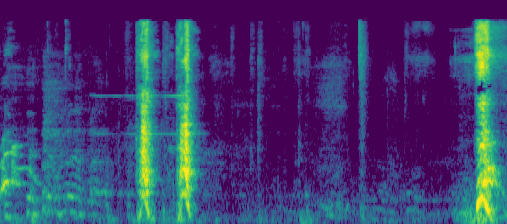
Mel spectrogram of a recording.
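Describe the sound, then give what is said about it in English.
A man imitates a dog, giving two loud, sharp barks in quick succession and then a third after a pause, with faint murmured talk just before. “You think the family asked him to bark because he just says too much racist shit all the time?”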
